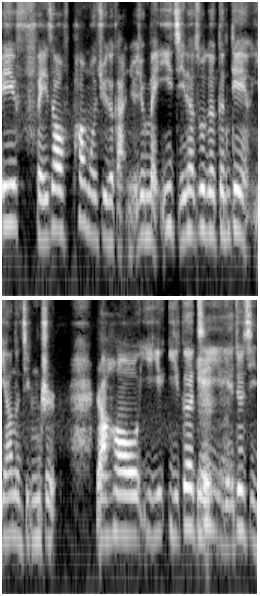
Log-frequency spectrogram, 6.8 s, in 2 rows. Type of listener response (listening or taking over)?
listening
